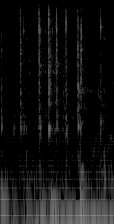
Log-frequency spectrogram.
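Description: Fingers typing on a computer keyboard, a quick run of about eight close, crisp key clicks in uneven rhythm, clear and alone.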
